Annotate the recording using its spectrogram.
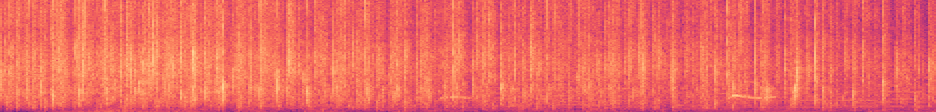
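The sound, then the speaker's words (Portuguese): A crowd of third-year students at a school applauds steadily, a dense wash of many overlapping claps at a fairly loud, even level throughout, with no one speaking over it. “Moitas gracias e recibe estes aplausos de todo o alumnado do terceiro.”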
